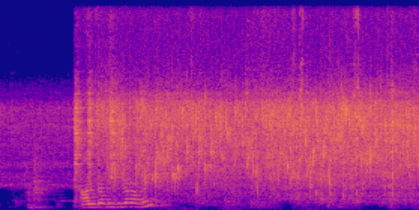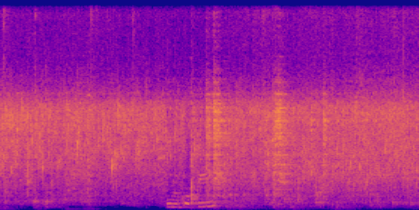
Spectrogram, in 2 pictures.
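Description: Potato chunks sizzle in hot oil in a wok.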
